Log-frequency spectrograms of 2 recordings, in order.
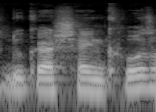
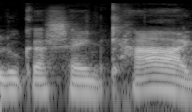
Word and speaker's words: Lukaschenka: Ja, aber du hast korrekterweise unsere Folge nicht Lukaschenko, sondern Lukaschenka genannt. Lukaschenko ist, glaube ich, die russische Aussprache oder so. Ja, heißt also eigentlich Lukaschenka.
